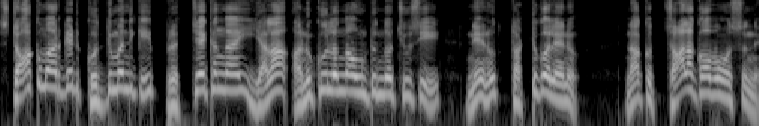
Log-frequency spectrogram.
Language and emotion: Telugu, angry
